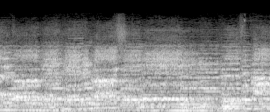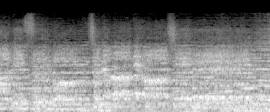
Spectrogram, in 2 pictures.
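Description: Mixed church choir singing a hymn in Korean, many voices in sustained full chords.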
